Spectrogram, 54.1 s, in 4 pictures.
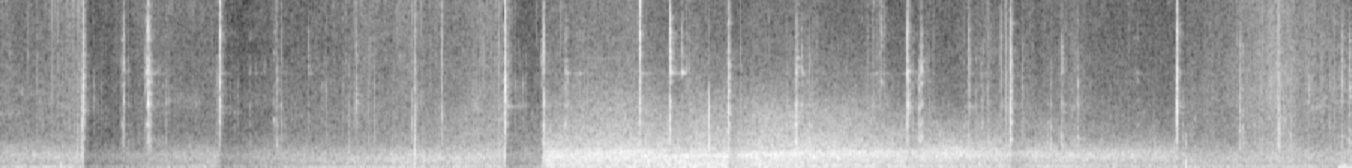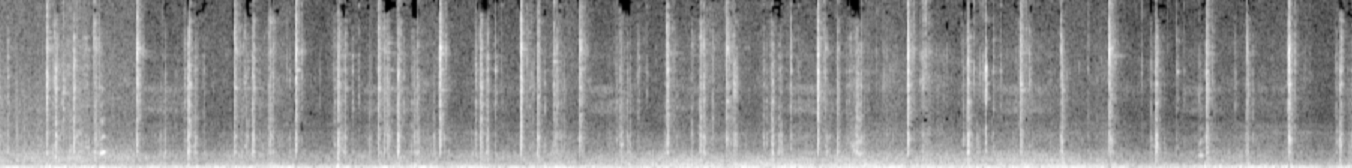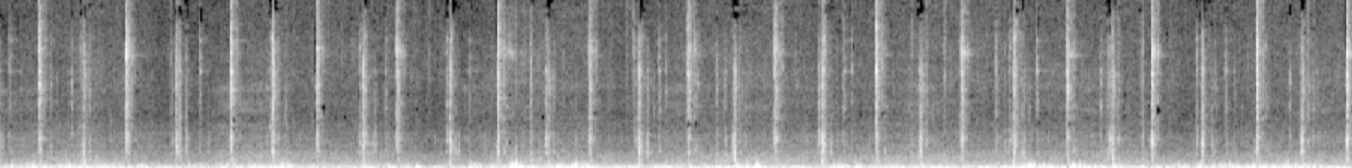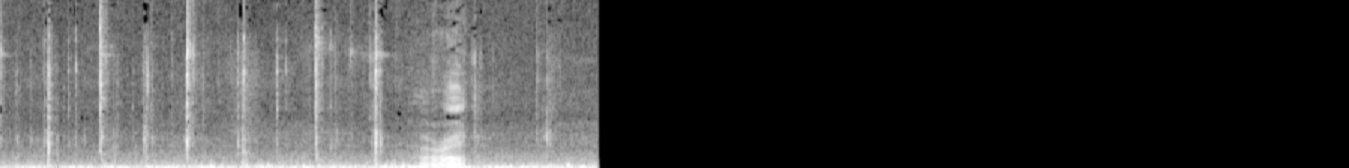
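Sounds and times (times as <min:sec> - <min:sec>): engine running steadily: 0:00.0 - 0:46.5
farm jack clicking and clacking: 0:00.6 - 0:04.3, 0:05.0 - 0:05.7, 0:11.7 - 0:44.6
steady rushing noise: 0:05.4 - 0:14.9.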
